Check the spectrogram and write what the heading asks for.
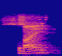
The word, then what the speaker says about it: zwei: সোয়াইস, সোয়াই, এস এর মতন উচ্চারণ হবে, সোয়াই, জেড এস এর মতন উচ্চারণ হবে, এস, সোয়াই।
